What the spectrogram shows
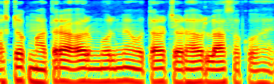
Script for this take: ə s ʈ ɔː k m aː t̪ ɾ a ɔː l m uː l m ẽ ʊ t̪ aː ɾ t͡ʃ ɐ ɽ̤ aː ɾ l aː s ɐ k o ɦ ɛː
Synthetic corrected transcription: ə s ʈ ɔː k m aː t̪ ɾ a ɔː ɾ m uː l m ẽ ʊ t̪ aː ɾ t͡ʃ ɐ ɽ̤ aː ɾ l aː s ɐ k o ɦ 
